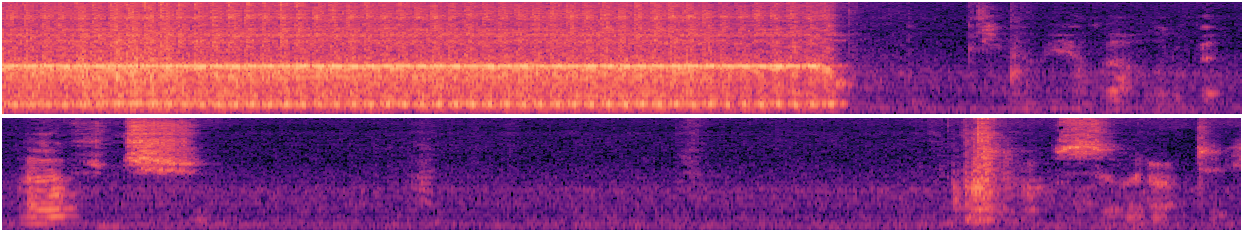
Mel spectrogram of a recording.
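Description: Fabric scraps are stitched on a home sewing machine, a loud, steady close-up motor hum with fast even needle pulsing for about four seconds. It stops abruptly, followed by quiet handling and a few brief sounds.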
